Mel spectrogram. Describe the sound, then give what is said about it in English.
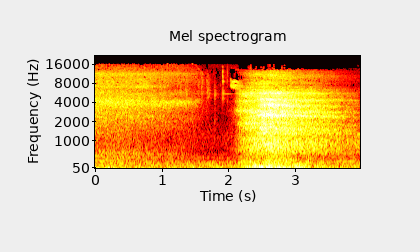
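Deep breathing in through the nose and out through the mouth: a soft airy inhale, a brief pause, then a louder, fuller sighing exhale that tapers gently away. “We're just going to take 3 deep breaths in through the nose with a sigh and a sound out of the mouth. Fully in. 2 more, fully in.”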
